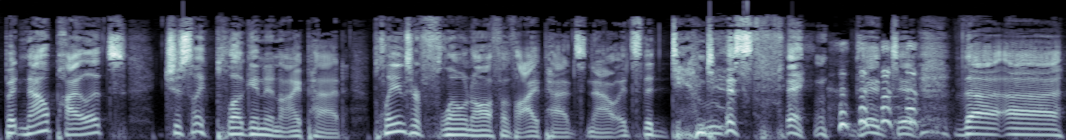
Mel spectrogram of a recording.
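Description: A man co-hosting a podcast, explaining casually in a halting, conversational way that tends to trail off. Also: medium pitch, sing-song, a bit bright, dry recording, clean studio sound. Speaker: podcast co-host.

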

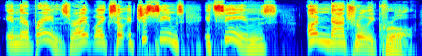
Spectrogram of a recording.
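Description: A man chatting casually and analytically as a podcast panelist, in a halting, discursive way that circles back over phrases. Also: high voice, big pitch swings, a bit bright, no echo, clean studio sound.

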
